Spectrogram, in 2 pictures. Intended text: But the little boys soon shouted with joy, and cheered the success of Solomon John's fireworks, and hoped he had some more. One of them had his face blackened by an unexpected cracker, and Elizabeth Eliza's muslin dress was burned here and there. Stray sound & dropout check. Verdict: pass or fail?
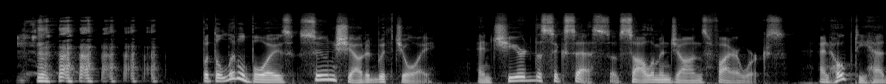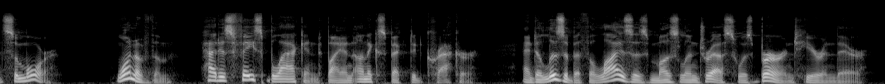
fail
